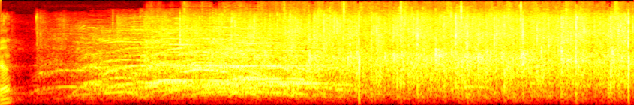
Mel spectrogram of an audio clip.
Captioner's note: cheers and applause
